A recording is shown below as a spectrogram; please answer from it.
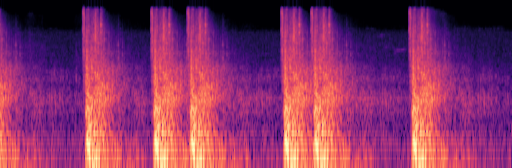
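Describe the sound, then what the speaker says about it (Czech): Gunfire in the video game SurrounDead, six muffled shots heard from a distance, spaced irregularly, some in quick pairs, each with a short echoing tail. "Tu střelbu slyším zleva."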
